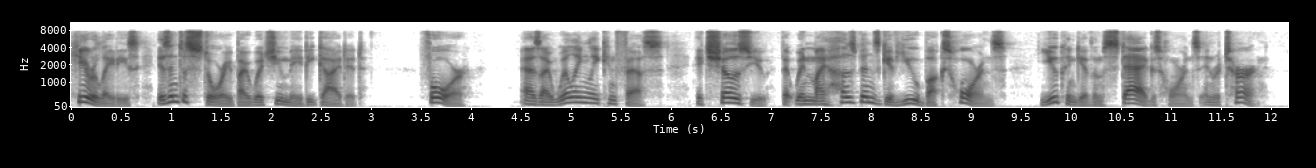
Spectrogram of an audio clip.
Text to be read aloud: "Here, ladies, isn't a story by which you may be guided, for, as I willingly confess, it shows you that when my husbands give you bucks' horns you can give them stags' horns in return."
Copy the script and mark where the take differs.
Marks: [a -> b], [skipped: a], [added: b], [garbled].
"Here, ladies, isn't a story by which you may be guided, for, as I willingly confess, it shows you that when my husbands give you bucks' horns you can give them stags' horns in return."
